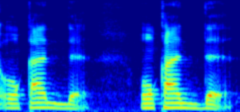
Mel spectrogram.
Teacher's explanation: دال هم از حروفی هست که میلرزه در مخرجش در هنگامی که ساکن است، میشه او قد، او قد، نمیگیم او قد، او قد، او قد، نه او قد. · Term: قلقله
